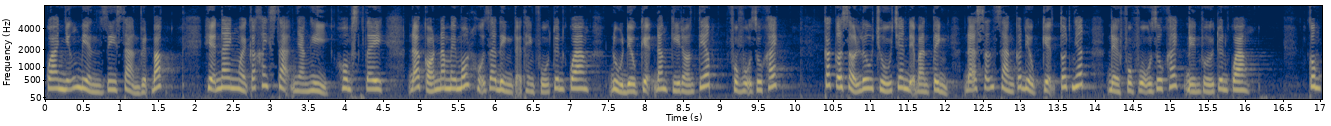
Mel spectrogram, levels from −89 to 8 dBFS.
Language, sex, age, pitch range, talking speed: Vietnamese, female, 20-39, 210-275 Hz, 230 wpm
